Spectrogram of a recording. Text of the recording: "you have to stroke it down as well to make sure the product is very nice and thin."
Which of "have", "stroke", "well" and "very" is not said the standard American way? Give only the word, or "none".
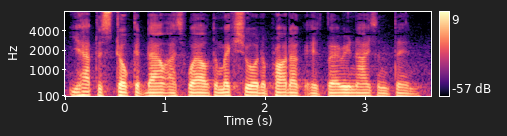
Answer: have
